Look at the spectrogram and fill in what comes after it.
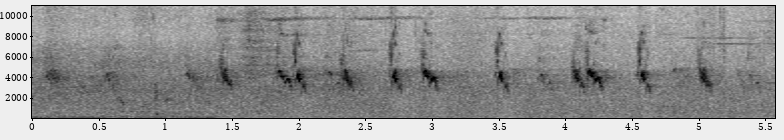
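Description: Small birds chirping repeatedly in short, high, downward chirps, about two or three a second, over a steady hum of city background noise.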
